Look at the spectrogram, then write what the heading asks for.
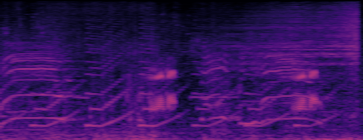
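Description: Repeated frog croaks from the video game Deadlock, in two bursts of rising, warbling calls with a clear, synthetic quality, loud and upfront with no talking.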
